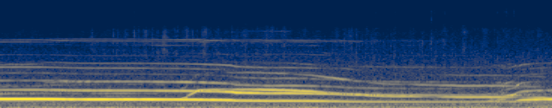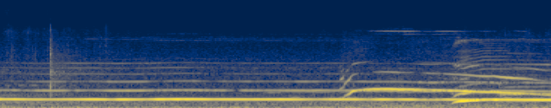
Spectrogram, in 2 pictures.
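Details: Wolves of a howling pack in jungle: drawn-out, smooth tones sustained together at separate pitches. One voice dips low and climbs back, and short rising whoops break in near the end.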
